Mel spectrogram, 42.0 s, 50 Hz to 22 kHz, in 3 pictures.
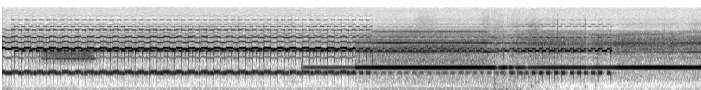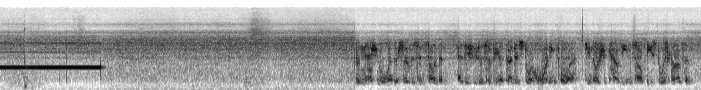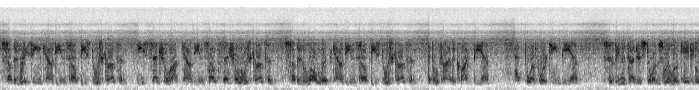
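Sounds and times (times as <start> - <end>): warbling buzzer alarm: 0.0 - 16.2
steady warning tone: 0.0 - 42.0
radio static hiss: 12.7 - 42.0.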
